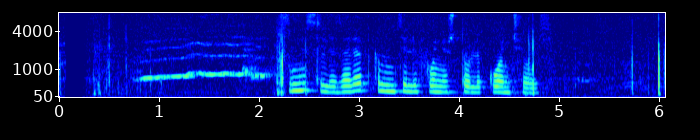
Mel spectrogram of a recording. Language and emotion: Russian, neutral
